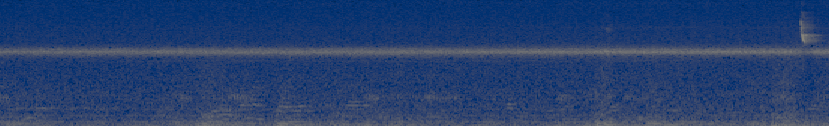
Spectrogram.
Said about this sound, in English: Cicadas in the background.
